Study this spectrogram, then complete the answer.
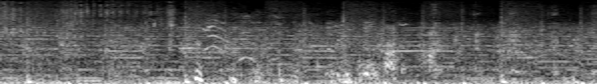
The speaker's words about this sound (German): Du darfst dein Pferd wieder satteln und nach Hause reiten.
